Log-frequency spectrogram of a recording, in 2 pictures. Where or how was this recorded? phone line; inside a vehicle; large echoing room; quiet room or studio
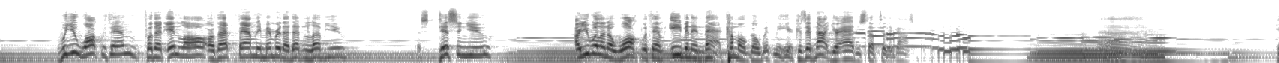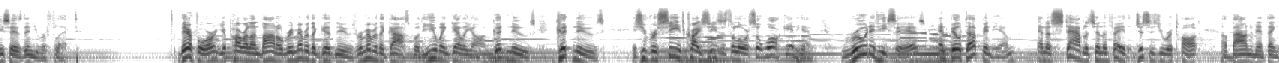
large echoing room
